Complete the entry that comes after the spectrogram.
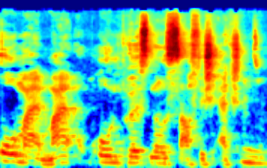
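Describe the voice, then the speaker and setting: A man speaks in a somewhat breathy voice. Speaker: podcast host.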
